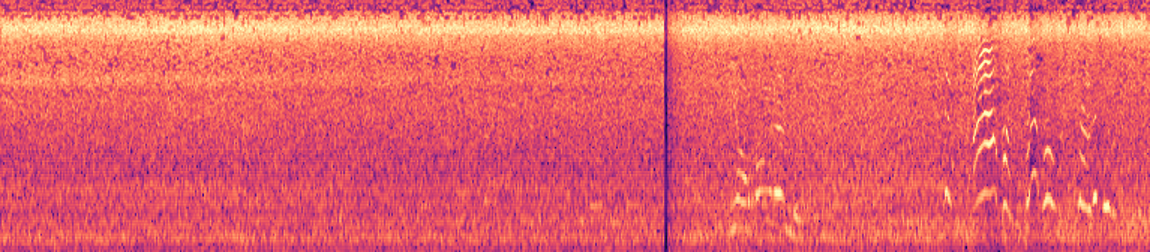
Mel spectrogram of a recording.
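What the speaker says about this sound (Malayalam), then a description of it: "ഫൈനലി നമ്മൾ വട്ടവട വാട്ടർ ഫോൾസിൽ എത്തിയിട്ടുണ്ട്" Steady roar of rushing water at Vattavada waterfall fills the scene as a continuous broadband wash, close and loud, with a brief dip near the middle and faint voices or birdlike chirps rising over the torrent toward the end.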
